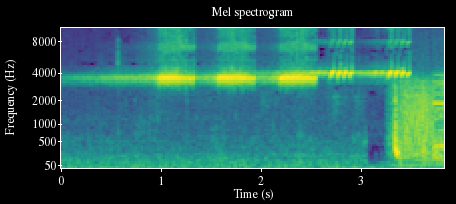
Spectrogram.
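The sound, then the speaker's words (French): Insects chirp steadily in a high, buzzing trill in a wildlife sound collage closing a show on radio station CIBL, swelling into repeated pulsing bursts, then a few quick chirps, ending in a burst of broader rustling noise. No one speaks. “On se revoit euh, la semaine prochaine dès 6 heures et on, termine sur un dernier collage sonore de faune radio.”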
